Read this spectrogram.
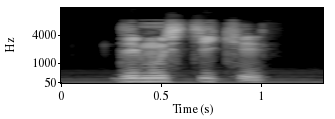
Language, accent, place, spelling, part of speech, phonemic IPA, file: French, France, Lyon, démoustiquer, verb, /de.mus.ti.ke/, LL-Q150 (fra)-démoustiquer.wav
- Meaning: to rid of mosquitos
